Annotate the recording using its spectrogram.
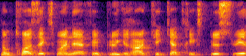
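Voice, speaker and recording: A man's voice comes with noticeable background noise. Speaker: math teacher. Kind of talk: tutorial. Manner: fast.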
